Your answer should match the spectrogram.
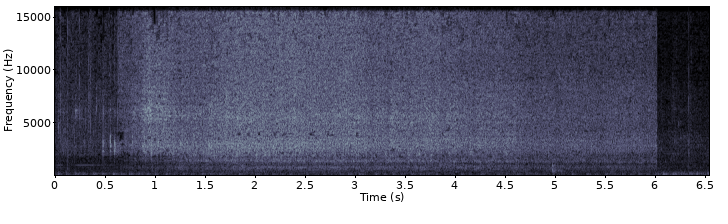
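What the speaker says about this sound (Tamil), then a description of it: "கரைச்சி வச்சுருக்க புளி தண்ணியை ஊற்றணும்" A loud, sudden hiss as tamarind water is poured into a hot pan, a broad steaming sizzle that holds for several seconds before cutting off.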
